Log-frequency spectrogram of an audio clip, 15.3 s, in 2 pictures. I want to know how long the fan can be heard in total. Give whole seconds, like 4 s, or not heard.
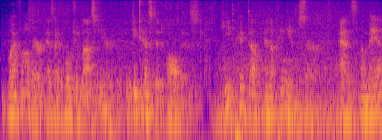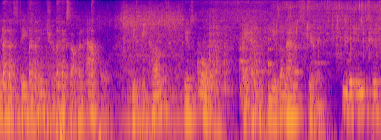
9 s.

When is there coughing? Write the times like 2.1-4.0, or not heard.
7.7-9.6.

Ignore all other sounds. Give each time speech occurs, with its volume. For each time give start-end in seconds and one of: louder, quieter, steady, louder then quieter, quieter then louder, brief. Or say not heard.
0.0-15.2 steady.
